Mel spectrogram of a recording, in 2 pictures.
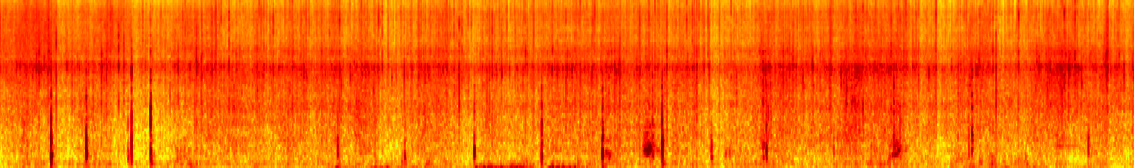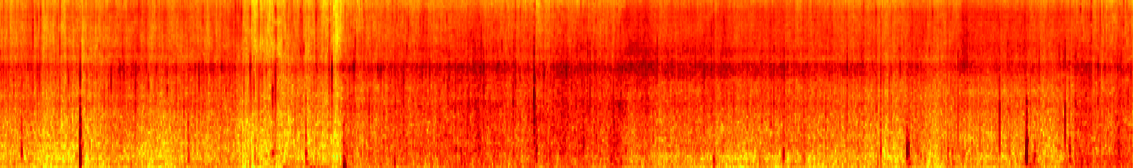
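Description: Squid rings and onion frying in tomato sauce in a metal baking tray over a wood fire: a steady sizzle with many scattered sharp crackles.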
